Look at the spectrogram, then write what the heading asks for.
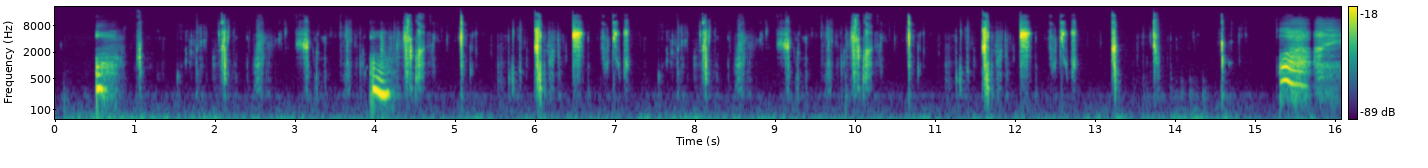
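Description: Soft, wet kissing smacks: many quiet lip clicks and light smacking sounds in an irregular rhythm, with faint breaths and no talk.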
